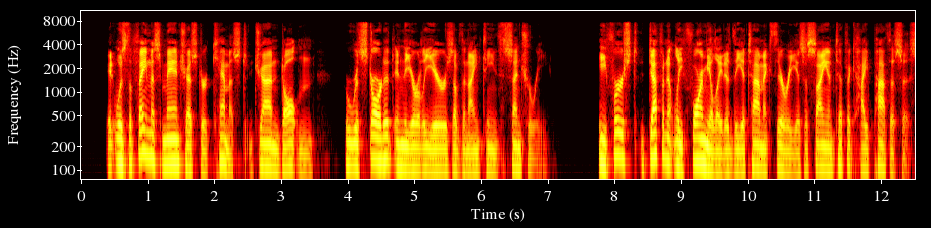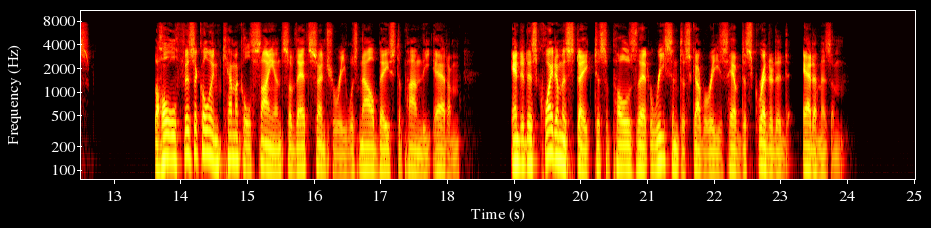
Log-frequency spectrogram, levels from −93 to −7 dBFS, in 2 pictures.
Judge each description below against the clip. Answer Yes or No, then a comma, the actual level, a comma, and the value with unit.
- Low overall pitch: Yes, low, 100 Hz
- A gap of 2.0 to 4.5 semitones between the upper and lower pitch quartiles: No, wide, 5.4 semitones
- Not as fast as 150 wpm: Yes, average, 140 wpm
